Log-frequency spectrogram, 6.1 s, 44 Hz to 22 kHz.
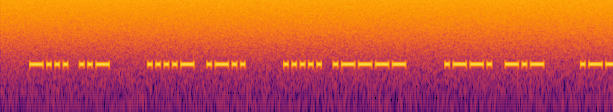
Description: Morse code, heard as a keyed tone, hand-sent with a paddle, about 29 wpm, 630 Hz. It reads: BU 4L 51 PK …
